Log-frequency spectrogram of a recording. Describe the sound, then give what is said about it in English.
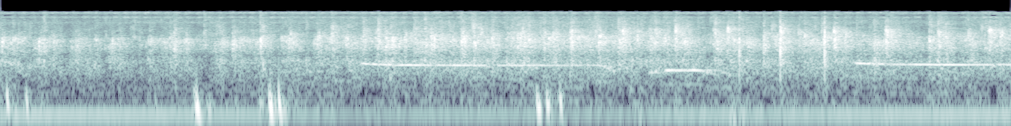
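Audience applause at a religious gathering, dense and sustained from start to finish, with a few thin whining tones drifting above the clapping. “Are you clapping? Clap, clap, clap, clap, clap, clap.”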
